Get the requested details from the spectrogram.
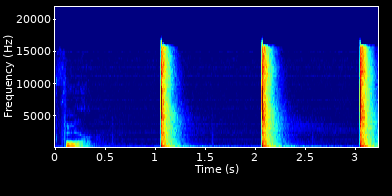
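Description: A drum kit is struck in slow, even beats, each hit ringing out briefly.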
